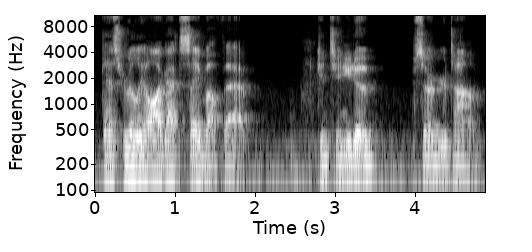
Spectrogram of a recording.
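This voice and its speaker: This podcast co-host stutters, frequently repeating sounds and cutting them off as he talks casually. He has a low voice that comes across pushed and bright, and the recording has a roomy echo and faint noise.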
